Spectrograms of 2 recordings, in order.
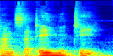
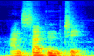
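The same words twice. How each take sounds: First: Uncertainty as un-sur-TAY-ni-tee; mispronunciation. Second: Uncertainty as un-SUR-tn-tee; correct pronunciation. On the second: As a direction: swallow the "ai" in uncertainty. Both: Shown as a demonstration. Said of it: "not uncertainty".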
